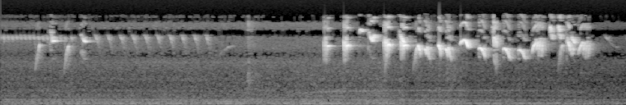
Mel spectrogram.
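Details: Caged bar-winged prinia in a new cage: a rapid run of thin, high repeated notes, a pause, then a loud burst of sharp, varied chirping notes at a quick, uneven pace for about three seconds.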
